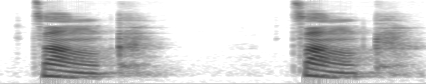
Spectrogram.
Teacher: the ang sound is pronounced through the nose and it occurs in words that have and g together and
